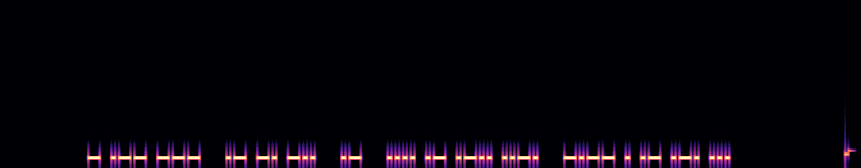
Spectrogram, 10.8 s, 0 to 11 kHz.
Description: Morse code, heard as a keyed tone, about 25 wpm, 700 Hz. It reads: TWO AND A HALF YEARS
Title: Sets of 5 Words 25wpm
